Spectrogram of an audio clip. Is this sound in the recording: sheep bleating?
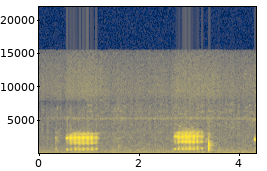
yes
